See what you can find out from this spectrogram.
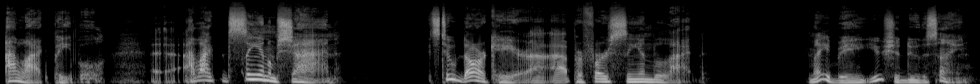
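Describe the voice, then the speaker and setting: A man plays a protective, shrewd saloon boss in an audio drama. He speaks in a measured, knowing way with a very mobile pitch, close and dry. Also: very animated, vocal fry, a bit bright, slightly rough, dry recording, exaggerated voice. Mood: subdued. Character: shrewd, protective Old West saloon owner.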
